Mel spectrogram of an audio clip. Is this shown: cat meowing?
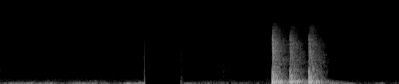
no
